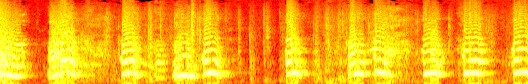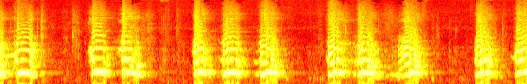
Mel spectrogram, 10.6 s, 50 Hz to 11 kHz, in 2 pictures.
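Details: Two 9-month-old Redbone Coonhounds bay steadily at a treed quarry, giving loud ringing barks in quick pairs and triplets.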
